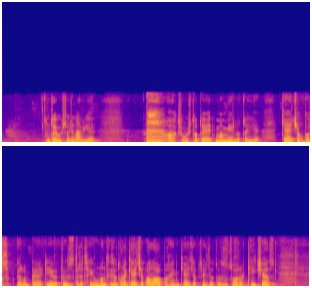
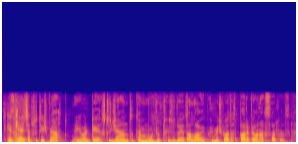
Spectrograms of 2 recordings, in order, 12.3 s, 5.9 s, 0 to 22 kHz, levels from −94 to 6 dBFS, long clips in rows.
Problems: constant background noise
